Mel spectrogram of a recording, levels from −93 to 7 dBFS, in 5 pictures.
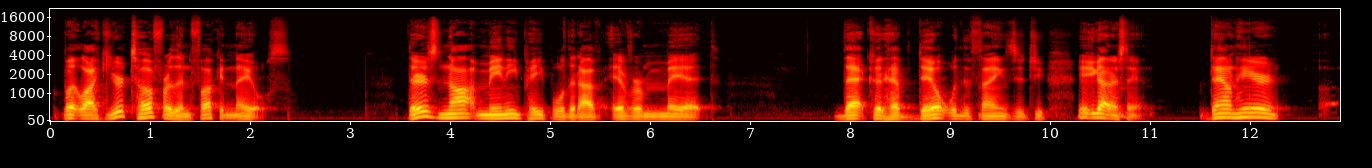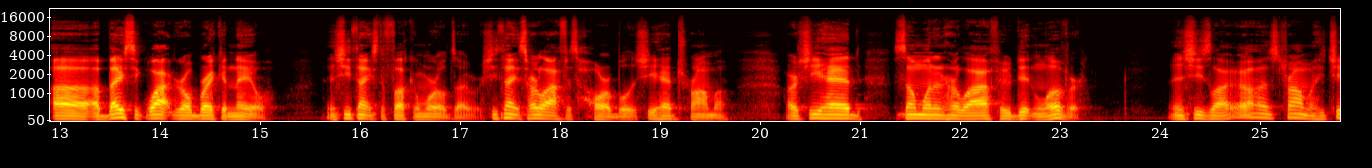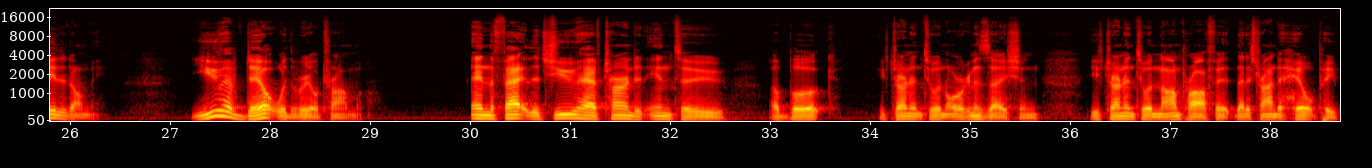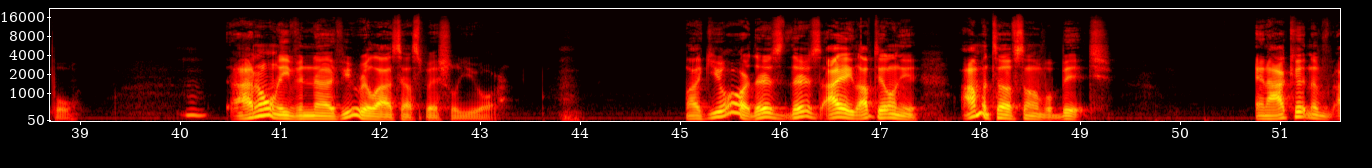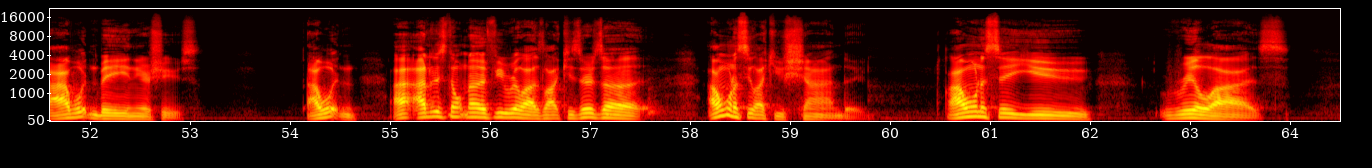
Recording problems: uneven, jittery; strongly; from 10 to 41 s

